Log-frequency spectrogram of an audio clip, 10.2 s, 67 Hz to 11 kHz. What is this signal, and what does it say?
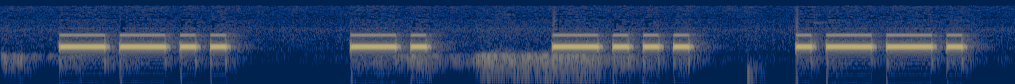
Morse code, heard as a keyed tone, about 8 wpm, 650 Hz. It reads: Z N B P
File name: jh8cbh / 2026cw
